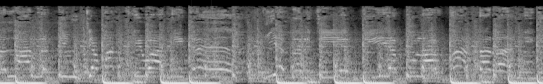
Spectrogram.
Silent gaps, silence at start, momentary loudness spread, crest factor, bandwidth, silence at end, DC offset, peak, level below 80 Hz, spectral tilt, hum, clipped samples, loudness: none; 0 s; 2 LU; 10 dB; 16.5 kHz; 0 s; under 0.1%; 0 dBFS; -12 dBFS; -4 dB/octave; none; under 0.1%; -11 LUFS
